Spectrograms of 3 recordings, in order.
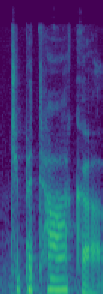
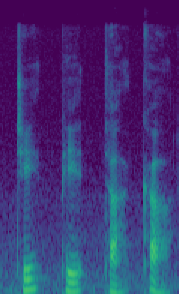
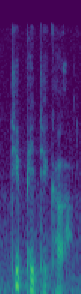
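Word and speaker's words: Tipiṭaka: is often mistranslated as Tipitaka or Tripitaka. Once again, mistaking a short vowel for a long vowel. The correct pronunciation would be Tipitaka, Tipitaka.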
